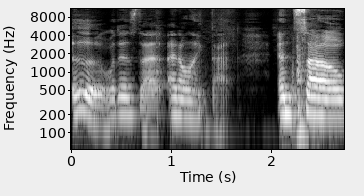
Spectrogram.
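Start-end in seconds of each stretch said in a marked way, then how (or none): none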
